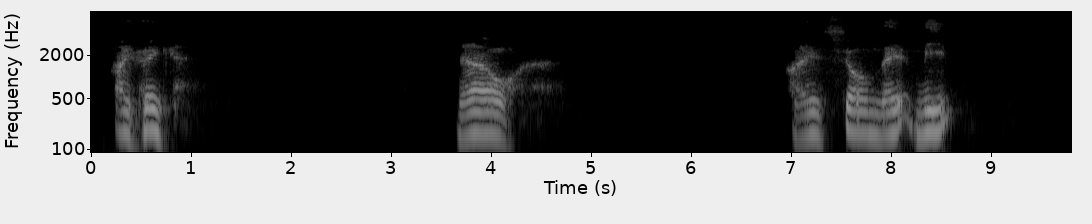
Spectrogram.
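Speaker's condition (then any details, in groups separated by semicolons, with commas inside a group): Aphasia after stroke; halting speech with pauses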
